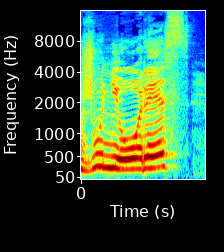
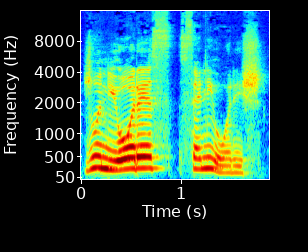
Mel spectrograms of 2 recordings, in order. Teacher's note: Então, na hora de colocar o plural, reparem, ó, eu tinha um acento agudo ali, uma palavra paroxítona terminada em R, a sílaba andou, e na verdade andou duas casas, agora a sílaba forte tá aqui no O, e o timbre é fechado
